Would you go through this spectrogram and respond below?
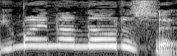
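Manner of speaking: shrill, loud, very high-pitched voice. Explaining retirement plan contributions to another speaker: high-pitched voice. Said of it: "I said that with a high-pitched voice".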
